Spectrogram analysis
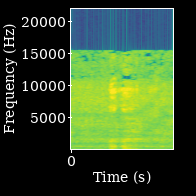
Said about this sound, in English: Hear the rain and hear what's happening. Cars, trucks, buses all around.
